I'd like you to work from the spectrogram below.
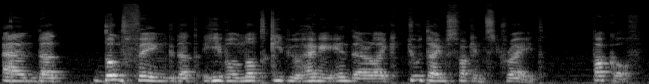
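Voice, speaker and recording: Man ranting on a low-quality phone recording. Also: far from the mic. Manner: profane, rambling, animated. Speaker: vlogger. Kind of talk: casual rant to camera.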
